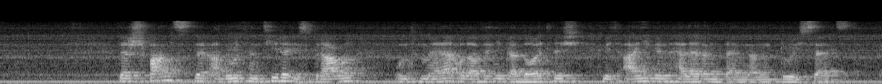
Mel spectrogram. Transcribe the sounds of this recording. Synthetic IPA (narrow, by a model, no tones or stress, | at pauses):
d̥eːɐʃv̥ant͡sd̥eːɐʔa̰dʊltn̩tʰiːʁəʔɪstb̥ʁaʊn | ʔʊntmeːɐʔoːdɐveːnɪɡɐdɔʏtʰlɪç | mɪtʔa̰ɪnɪɡənɦɛləʁənbɛndɐndʊɐçz̥ɛt͡st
